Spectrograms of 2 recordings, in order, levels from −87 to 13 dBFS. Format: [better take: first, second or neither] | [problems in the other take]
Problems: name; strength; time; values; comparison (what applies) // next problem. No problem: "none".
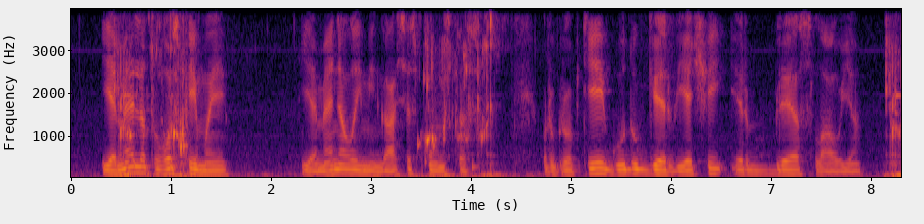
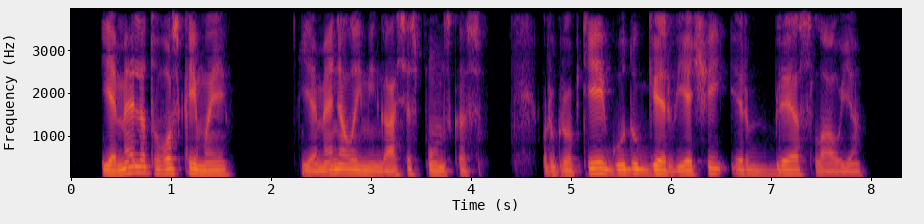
second | background sound (Liquid); 8 dB below the speech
